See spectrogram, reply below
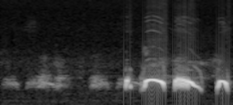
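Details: Decoy spotted dove cooing rapidly to call in wild doves; a few soft, low, muffled coos open, then four loud, clear, arched coos follow in quick succession with short gaps, no other sounds.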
